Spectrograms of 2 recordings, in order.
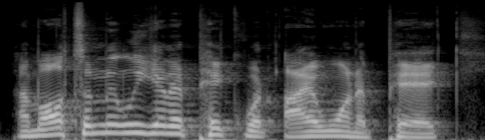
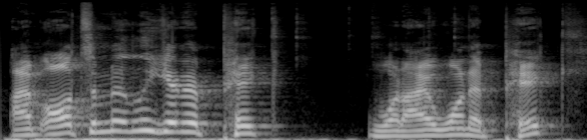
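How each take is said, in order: First: Said in the usual way. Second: Raised pitch, ending on a rising tune; rising take. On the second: Shown as a demonstration. Streamer telling chat about the vote, pitched high and rising. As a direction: lift it up and leave it hanging. Repeats line, rising then falling.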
